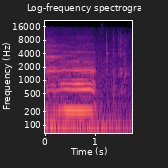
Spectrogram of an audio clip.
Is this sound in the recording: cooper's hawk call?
no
